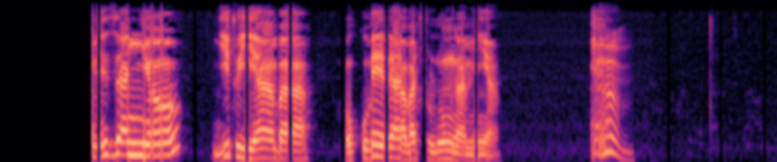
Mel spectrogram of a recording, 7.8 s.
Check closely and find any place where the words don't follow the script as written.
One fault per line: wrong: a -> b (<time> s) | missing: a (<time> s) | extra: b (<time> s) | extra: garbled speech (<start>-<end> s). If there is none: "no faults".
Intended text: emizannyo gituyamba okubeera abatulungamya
no faults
